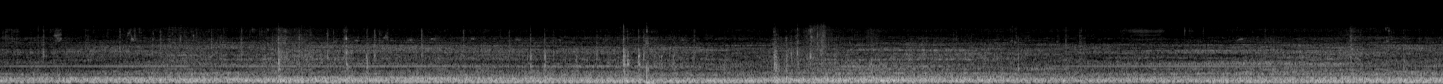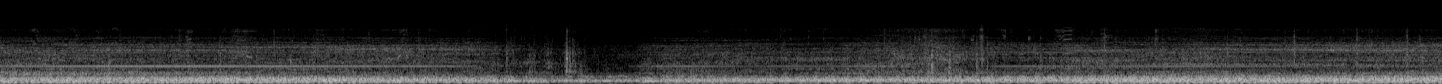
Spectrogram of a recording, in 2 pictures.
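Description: Electric drive whine from a Traxxas TRX-4 1/10-scale crawler's stock motor and gearbox as it crawls over brush and fallen branches, with a few sharp cracks as sticks snap or knock under the tyres. The whine drops out briefly about two-thirds through, then picks up again.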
